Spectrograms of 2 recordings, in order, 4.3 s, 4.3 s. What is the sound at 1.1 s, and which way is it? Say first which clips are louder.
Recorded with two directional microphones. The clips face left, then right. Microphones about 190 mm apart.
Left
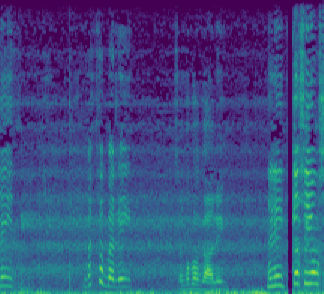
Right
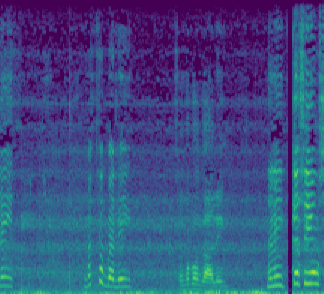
Speech: right 2 dB; 5° right (ahead or behind).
